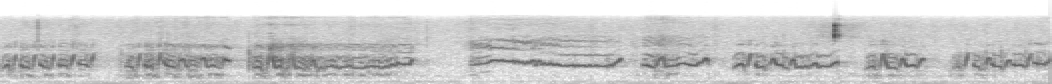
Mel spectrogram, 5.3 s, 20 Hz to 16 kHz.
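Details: Pet female Abyssinian guinea pig Moru-chan, born 29 November 2017, living in an apartment, in everyday home conversation: wobbling mid-pitched squeals in short phrases, one longer rising-falling whine, then a string of brief chirping notes.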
